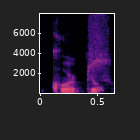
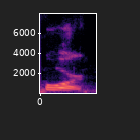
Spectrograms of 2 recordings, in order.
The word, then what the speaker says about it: corps: Core course like you know like the the army. Yeah, the army corps. The corpse. Yes. Yeah. That's what I said. There's no P.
